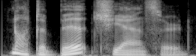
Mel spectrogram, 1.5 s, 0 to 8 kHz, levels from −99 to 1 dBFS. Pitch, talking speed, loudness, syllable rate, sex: 110 Hz, 205 wpm, -20 LUFS, 5.3 syllables/s, male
